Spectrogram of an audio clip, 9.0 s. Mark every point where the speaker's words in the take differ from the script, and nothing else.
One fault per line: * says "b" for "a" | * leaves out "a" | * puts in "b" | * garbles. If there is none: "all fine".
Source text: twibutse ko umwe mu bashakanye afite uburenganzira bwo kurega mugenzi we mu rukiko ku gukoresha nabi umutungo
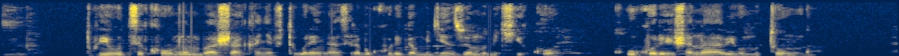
all fine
